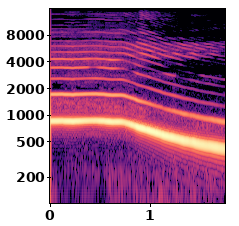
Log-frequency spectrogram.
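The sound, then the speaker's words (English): A single voice mimics a siren, holding a steady high tone before sliding smoothly downward, fairly loud with no other sounds around it. “Do I sound like a siren?”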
